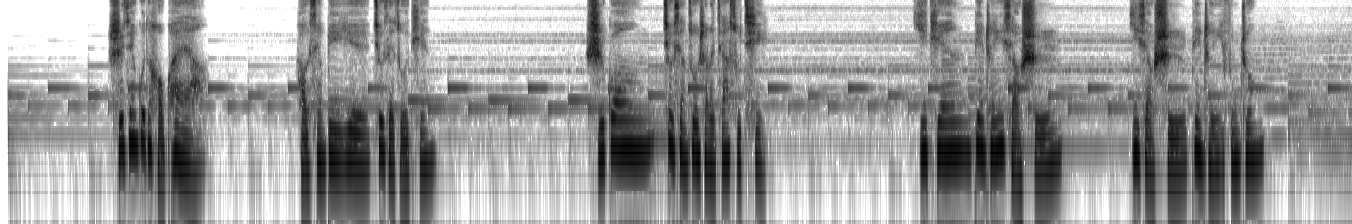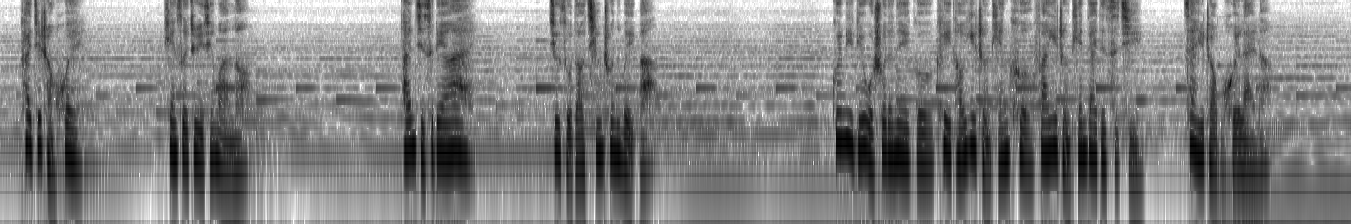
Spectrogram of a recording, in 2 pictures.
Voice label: 素人 青春 大学生自然

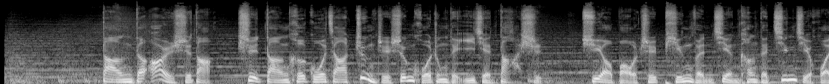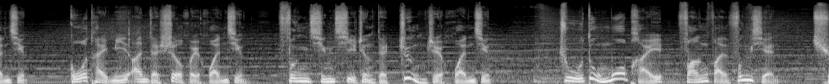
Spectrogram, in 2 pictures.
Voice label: 男 政府专题; 二十大

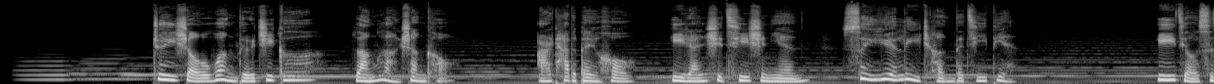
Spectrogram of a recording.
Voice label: 女 沉稳专题; 学校; 望德70年

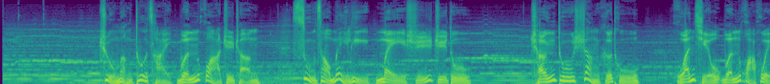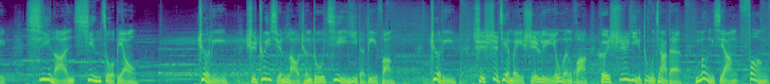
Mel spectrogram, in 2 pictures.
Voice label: 男 宣传; 成都上河图

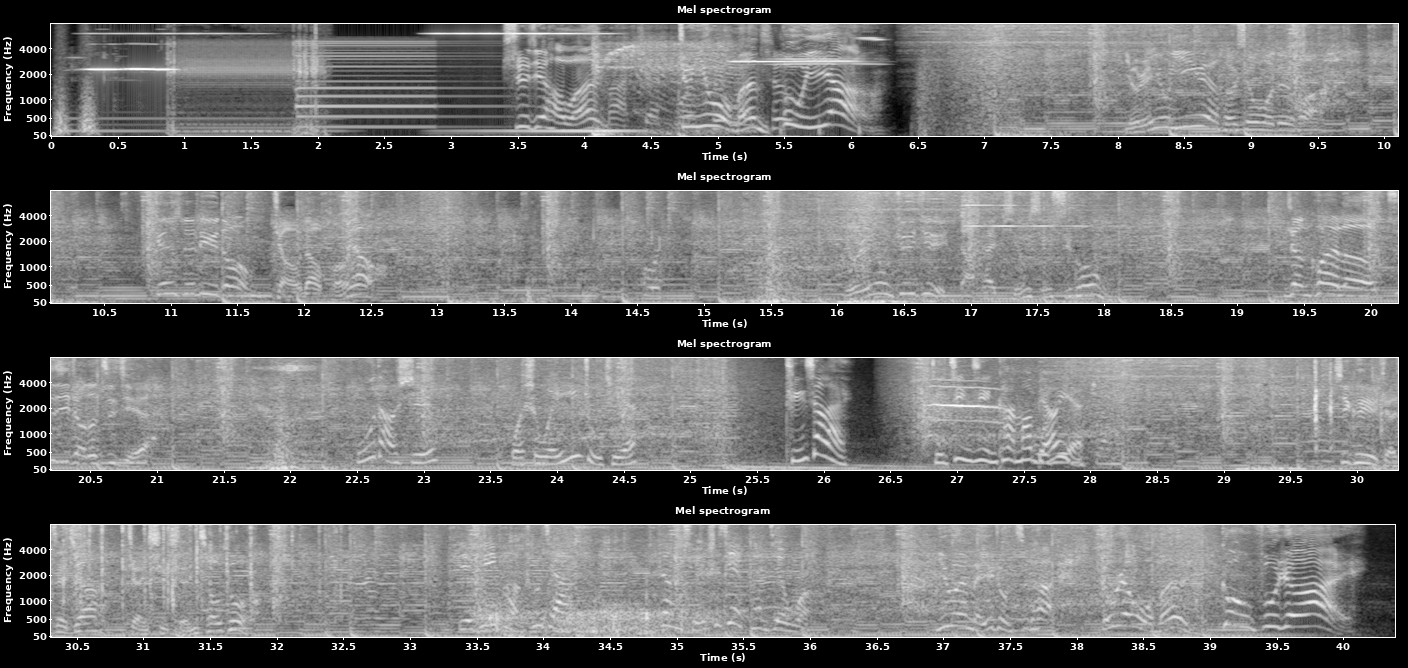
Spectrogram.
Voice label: 男 宣传片 科技感; 联想828超级联萌节

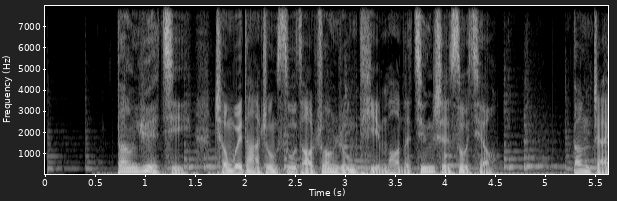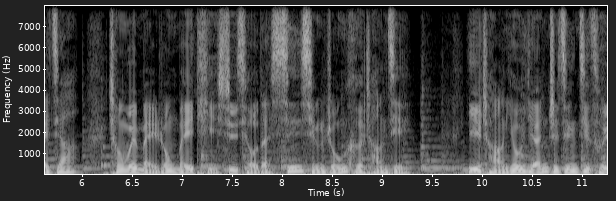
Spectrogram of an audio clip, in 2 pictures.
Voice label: 男,宣传片,年轻,亲和,介绍

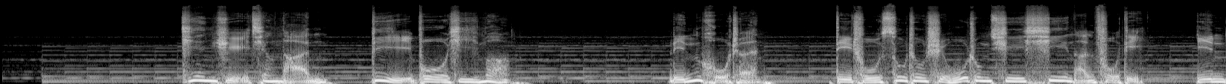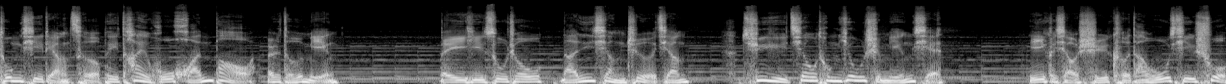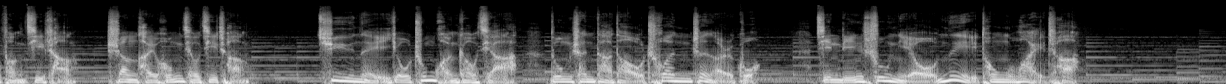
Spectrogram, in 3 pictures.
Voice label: 男 宣传片 娓娓道来; 苏州生态规划

